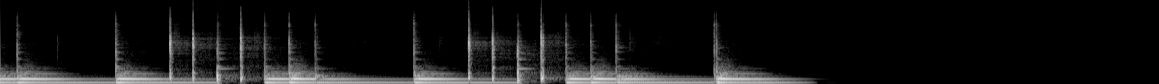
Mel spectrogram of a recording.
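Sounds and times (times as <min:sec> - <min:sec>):
group piece with tabla: 0:00.0 - 0:08.1.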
